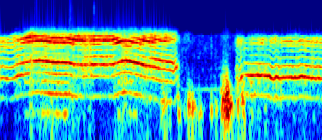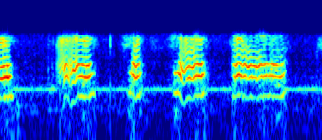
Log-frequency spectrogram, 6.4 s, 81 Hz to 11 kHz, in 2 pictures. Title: The crying baby.3gp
